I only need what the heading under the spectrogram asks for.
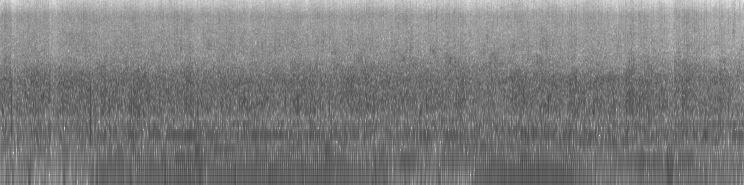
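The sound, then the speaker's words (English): An audience claps steadily for several seconds after a prayer, applauding those who raised their hands, a dense, sustained patter of many hands at an even level, with a low sustained tone humming underneath and no voices. “Would you clap for all those that raised your hand?”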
